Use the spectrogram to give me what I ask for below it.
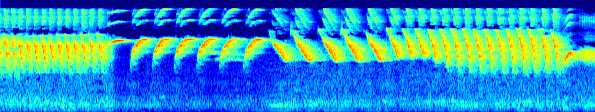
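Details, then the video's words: Canary rolling song meant to raise other canaries' urge to sing: rapid trill, then rising-and-falling slurred notes, building into a long, fast, continuous roll. "Kenari Gacor Ngeroll Nembak Joss! Buat Naikin Emosi Kenari Lain Biar Gacor Ngedur Ngerek"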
